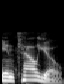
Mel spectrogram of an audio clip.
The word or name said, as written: intaglio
